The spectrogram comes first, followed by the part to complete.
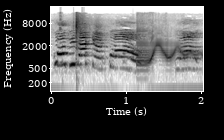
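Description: A cartoon 'boing' sound effect, a springy wobbling tone that dips and rises in pitch about a second in, over a raised voice.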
